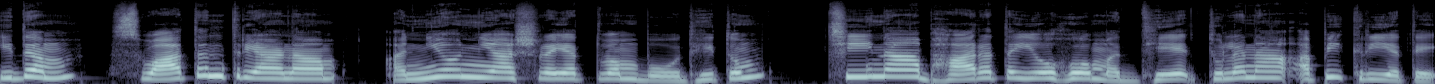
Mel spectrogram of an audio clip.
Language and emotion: Sanskrit, neutral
